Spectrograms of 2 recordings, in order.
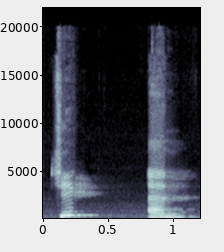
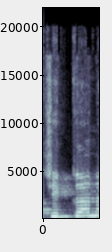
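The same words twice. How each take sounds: First: चिकन very slowly in two parts, चिक... अन; syllable by syllable. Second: Said in the usual way. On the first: Shown as a demonstration. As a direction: split चिकन with a clear pause mid-word. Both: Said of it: "इसके अंदर two syllable हैं".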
